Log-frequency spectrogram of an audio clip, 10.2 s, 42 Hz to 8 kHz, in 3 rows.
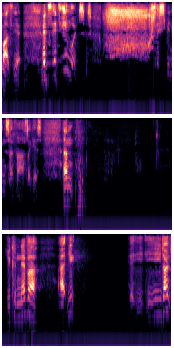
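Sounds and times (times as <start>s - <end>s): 
speech: 0.2s - 5.1s, 6.9s - 8.4s, 9.4s - 10.1s
person sneezing: 2.0s - 3.1s.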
